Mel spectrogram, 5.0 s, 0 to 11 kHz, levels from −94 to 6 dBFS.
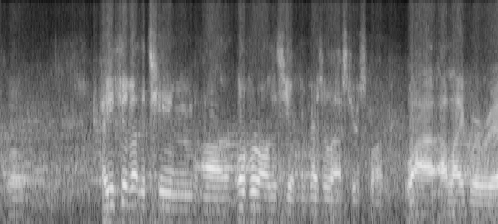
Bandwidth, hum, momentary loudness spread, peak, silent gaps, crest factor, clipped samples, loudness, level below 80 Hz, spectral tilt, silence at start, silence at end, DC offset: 11 kHz; none; 14 LU; 0 dBFS; none; 14 dB; under 0.1%; -13 LUFS; -46 dBFS; -4 dB/octave; 0 s; 0 s; under 0.1%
